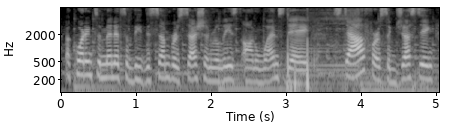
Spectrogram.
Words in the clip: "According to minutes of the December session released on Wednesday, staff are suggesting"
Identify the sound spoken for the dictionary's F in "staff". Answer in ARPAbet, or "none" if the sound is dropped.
F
